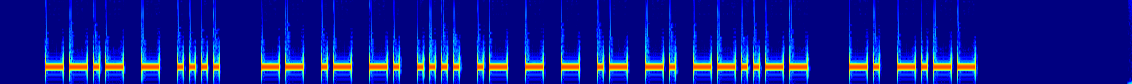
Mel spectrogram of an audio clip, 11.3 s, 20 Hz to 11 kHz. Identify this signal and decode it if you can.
Morse code, heard as a keyed tone, about 21 wpm, 700 Hz. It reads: QTH MANHATTAN, NY
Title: Practice QSO - Exchange 1 - Beginning - 20wpm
